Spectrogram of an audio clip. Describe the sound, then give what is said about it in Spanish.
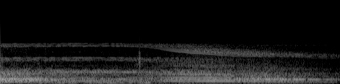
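A shrill, sustained factory siren marking the staff shift change holds steady, then slowly slides downward in pitch, sounding over a low, rumbling drone of slow factory machinery, with no voices. “Distingo, entre el ritmo lento y distante de las máquinas, una aguda sirena que marca el cambio de turno del personal.”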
